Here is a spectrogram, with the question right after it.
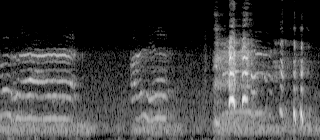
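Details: Domestic cat during playful teasing: a drawn-out, tonal meow of about a second, a shorter meow after a pause, then harsher, louder, clipped yowling bursts near the end, indoors with a faint steady background hiss.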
